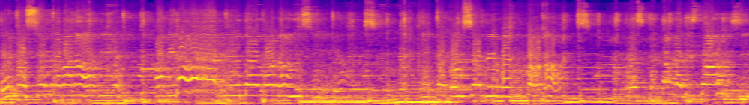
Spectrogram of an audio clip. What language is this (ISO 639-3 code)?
spa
